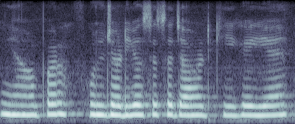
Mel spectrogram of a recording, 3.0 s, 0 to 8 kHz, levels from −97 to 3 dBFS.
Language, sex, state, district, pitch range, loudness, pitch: Hindi, female, Uttar Pradesh, Shamli, 225-240 Hz, -14 LUFS, 235 Hz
